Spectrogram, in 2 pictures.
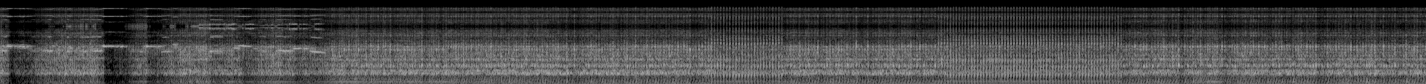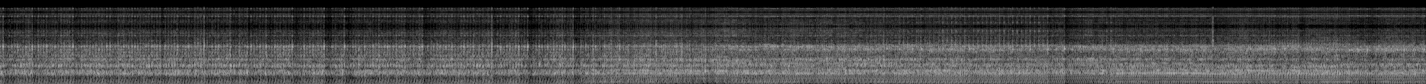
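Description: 66/80cc Chinese two-stroke bicycle motor kit running steadily while under way, with a brief drop about a second in.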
